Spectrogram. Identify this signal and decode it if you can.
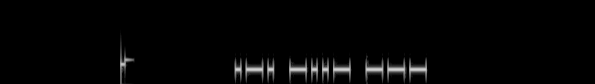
Morse code, heard as a keyed tone, about 22 wpm, 700 Hz. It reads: RXO
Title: USA Call Sign Postfixes - 3 Letters 22wpm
